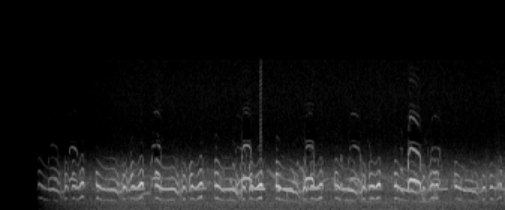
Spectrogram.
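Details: Eurasian oystercatchers, territorial shorebirds, in the Netherlands give shrill, piercing whistled notes overlapping in a continuous excited chorus, rising and falling in loudness with faint background noise.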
